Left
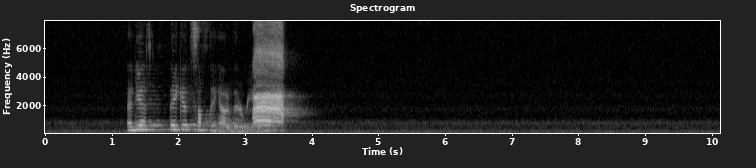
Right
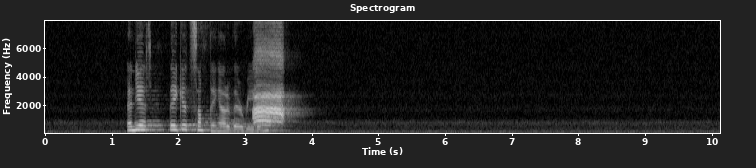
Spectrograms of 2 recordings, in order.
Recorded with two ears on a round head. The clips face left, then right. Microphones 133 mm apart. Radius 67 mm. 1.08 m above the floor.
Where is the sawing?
I don't hear sawing.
